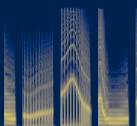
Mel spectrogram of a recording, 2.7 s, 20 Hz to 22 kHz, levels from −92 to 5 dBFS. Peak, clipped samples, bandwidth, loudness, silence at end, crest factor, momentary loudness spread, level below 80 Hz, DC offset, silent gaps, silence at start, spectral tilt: -2 dBFS; under 0.1%; 16.5 kHz; -18 LUFS; 0 s; 16 dB; 6 LU; -38 dBFS; under 0.1%; 0.38-0.43 s, 1.12-1.20 s, 1.86-1.93 s, 2.62-2.70 s; 0.05 s; -7 dB/octave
